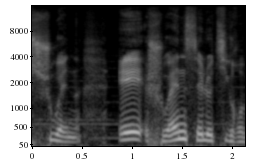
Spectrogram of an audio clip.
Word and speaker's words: Xuen: nord nous avons Chuen ça se prononce Chuen je sais que souvent se prononce xuen vous pouvez tout à fait dire xuen il y a pas de problème mais ça se prononce Chuen et Chouen c'est le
